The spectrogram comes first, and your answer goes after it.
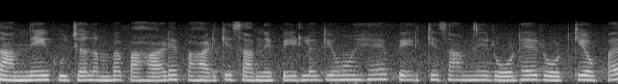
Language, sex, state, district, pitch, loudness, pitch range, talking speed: Hindi, female, Chhattisgarh, Sarguja, 205 Hz, -17 LUFS, 195-215 Hz, 205 wpm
